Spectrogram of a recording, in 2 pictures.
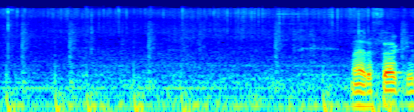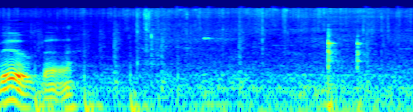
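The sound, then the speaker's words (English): Steady crackling and sizzling of an omelet frying in a pan runs throughout, with scraping stir sounds; a man speaks briefly in the middle over the continuous sizzle. “Hear that crackling?”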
